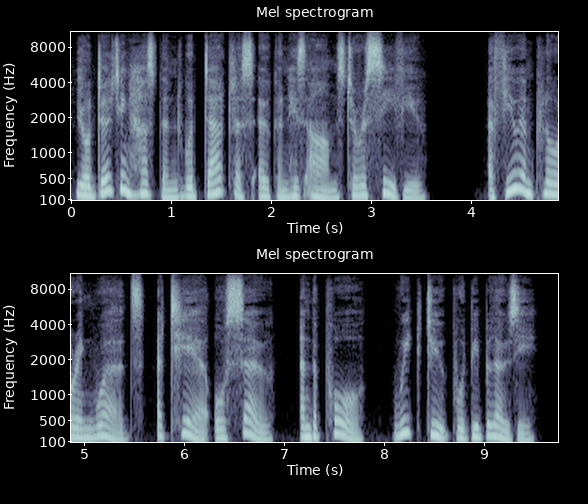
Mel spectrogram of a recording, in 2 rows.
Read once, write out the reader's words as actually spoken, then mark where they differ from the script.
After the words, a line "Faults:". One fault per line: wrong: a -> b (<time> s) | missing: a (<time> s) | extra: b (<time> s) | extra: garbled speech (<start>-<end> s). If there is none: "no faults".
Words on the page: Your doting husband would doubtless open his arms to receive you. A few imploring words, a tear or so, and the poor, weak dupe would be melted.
Your doting husband would doubtless open his arms to receive you. A few imploring words, a tear or so, and the poor, weak dupe would be blowsy.
Faults:
wrong: melted -> blowsy (9.0 s)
